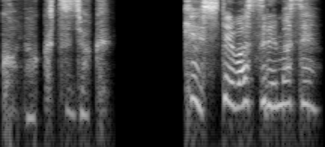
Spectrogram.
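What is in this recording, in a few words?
Japanese, Voice; BREAK; GF Alarm; RPK203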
